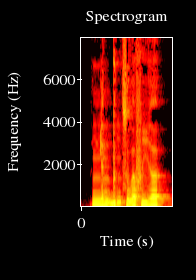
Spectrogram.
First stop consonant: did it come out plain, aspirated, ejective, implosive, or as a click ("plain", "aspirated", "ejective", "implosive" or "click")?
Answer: implosive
